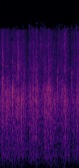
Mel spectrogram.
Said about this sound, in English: please put your hands together for them.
